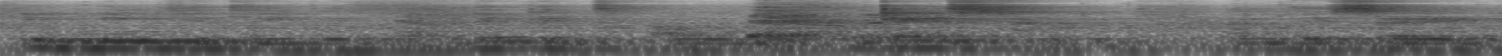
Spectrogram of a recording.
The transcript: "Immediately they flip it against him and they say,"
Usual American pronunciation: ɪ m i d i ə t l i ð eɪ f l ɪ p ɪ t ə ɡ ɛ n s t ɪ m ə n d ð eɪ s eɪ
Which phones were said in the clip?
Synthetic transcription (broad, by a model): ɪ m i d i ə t l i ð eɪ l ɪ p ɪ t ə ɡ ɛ s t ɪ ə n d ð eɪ s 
